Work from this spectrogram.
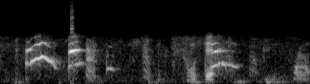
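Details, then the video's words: Chiwako, a female Long Coat Chihuahua born in 2010, in everyday home footage gives short, bending, nasal whines and a squeaky yelp, mixed with a person's voice giving the 'paw' command. "ロングコートチワワの鳴き声集 キュンキュン可愛い鳴き声から唸り声まで♪ Long coat chihuahua cry"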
